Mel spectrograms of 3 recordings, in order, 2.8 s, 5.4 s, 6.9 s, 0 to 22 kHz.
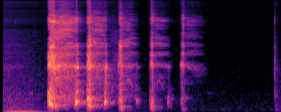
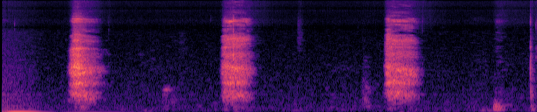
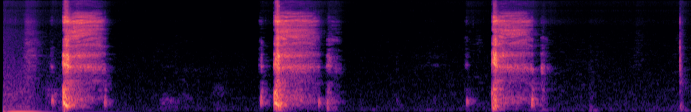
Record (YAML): cough_length: 2.8 s
cough_amplitude: 32768
cough_signal_mean_std_ratio: 0.37
exhalation_length: 5.4 s
exhalation_amplitude: 26144
exhalation_signal_mean_std_ratio: 0.35
three_cough_length: 6.9 s
three_cough_amplitude: 32766
three_cough_signal_mean_std_ratio: 0.28
survey_phase: beta (2021-08-13 to 2022-03-07)
age: 45-64
gender: Female
wearing_mask: 'No'
symptom_none: true
symptom_onset: 12 days
smoker_status: Never smoked
respiratory_condition_asthma: false
respiratory_condition_other: false
recruitment_source: REACT
submission_delay: 2 days
covid_test_result: Negative
covid_test_method: RT-qPCR
influenza_a_test_result: Negative
influenza_b_test_result: Negative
